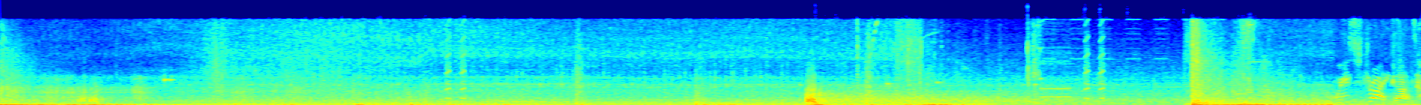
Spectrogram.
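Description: Tank guns fire twice in World of Tanks with heavy booming shots several seconds apart, rising over constant engine rumble and game noise. Voices are present in the background.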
